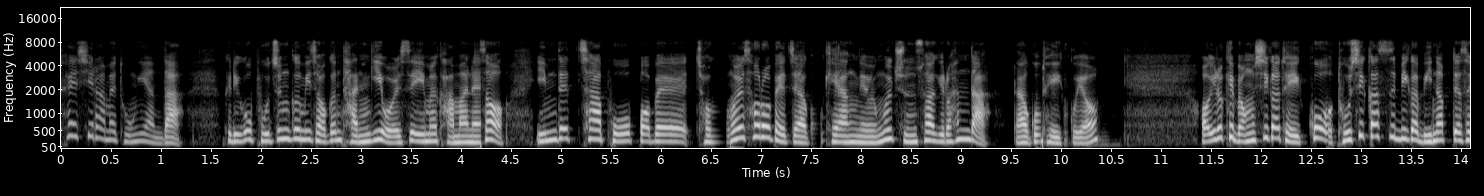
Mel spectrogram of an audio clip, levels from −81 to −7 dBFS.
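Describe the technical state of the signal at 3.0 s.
At 3.0 s the speech is intact, with no fault present, only the ordinary coding character of the call path, whose high end stops at around 8 kHz.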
